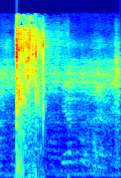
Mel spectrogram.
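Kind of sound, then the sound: sound effect, fart noise sound effect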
